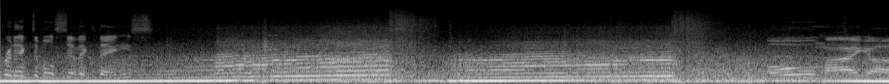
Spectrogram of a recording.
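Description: A big-turbo Honda Civic hatchback, a street-legal build, pulls hard from inside the car, its engine note climbing steeply through the gears with brief dips at the shifts, loud and constant with some talk beneath it.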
